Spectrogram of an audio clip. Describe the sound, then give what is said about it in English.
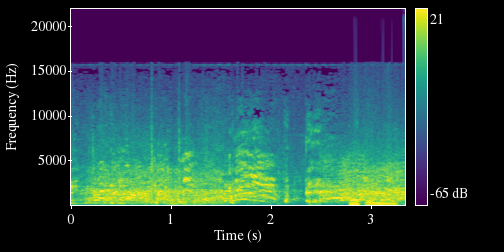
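Loud, harsh coughing and hacking throat noises from a man coughing up a squirrel tail, mixed with squeaky vocal sounds over a dense, noisy background, pausing briefly before a final sputtering burst. “He coughs and a squirrel tail comes out of his mouth.”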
